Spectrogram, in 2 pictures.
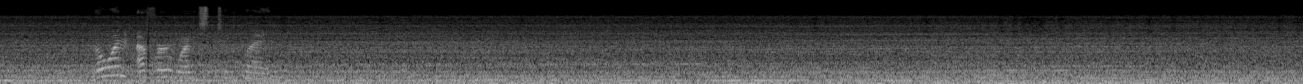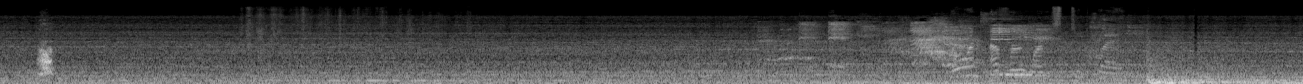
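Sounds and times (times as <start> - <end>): dog bark: 13.4 - 13.6
low rumbling drone: 23.9 - 26.0.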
